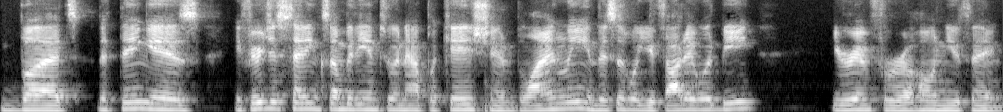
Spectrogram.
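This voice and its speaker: This man has an unremarkable speaking voice, fairly high in pitch, moving at a fairly quick pace with fairly even intonation. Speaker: business loan broker trainer. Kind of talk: live training webinar.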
